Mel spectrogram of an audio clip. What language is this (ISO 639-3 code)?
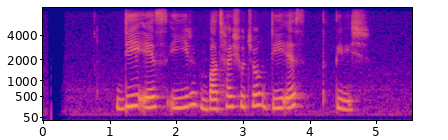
ben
